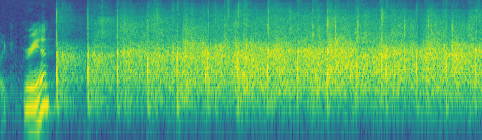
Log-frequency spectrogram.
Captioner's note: audience applauding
